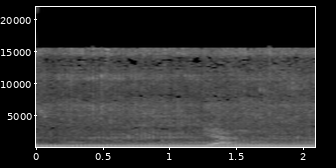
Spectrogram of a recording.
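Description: A man speaking Indonesian into a public-address microphone over a steady low hum, with a drawn-out hesitation before a word near the end.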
